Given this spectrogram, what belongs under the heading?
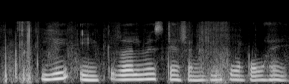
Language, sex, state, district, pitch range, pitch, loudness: Hindi, female, Rajasthan, Jaipur, 205-230 Hz, 215 Hz, -15 LUFS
